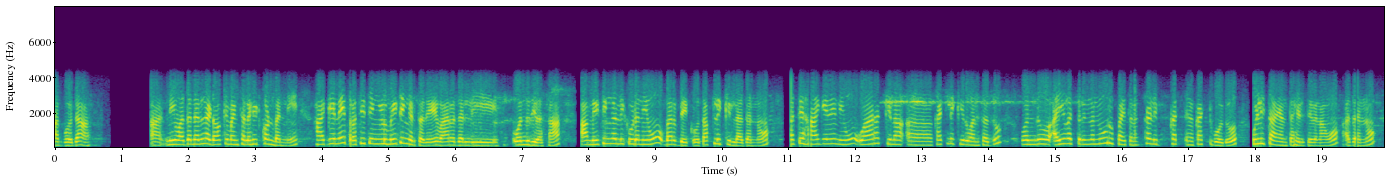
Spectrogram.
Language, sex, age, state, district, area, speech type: Kannada, female, 30-45, Karnataka, Udupi, rural, conversation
